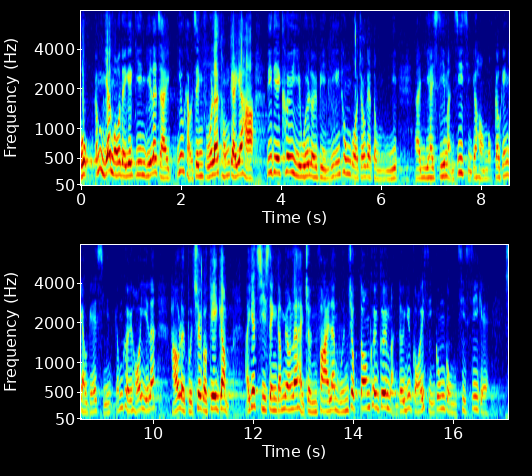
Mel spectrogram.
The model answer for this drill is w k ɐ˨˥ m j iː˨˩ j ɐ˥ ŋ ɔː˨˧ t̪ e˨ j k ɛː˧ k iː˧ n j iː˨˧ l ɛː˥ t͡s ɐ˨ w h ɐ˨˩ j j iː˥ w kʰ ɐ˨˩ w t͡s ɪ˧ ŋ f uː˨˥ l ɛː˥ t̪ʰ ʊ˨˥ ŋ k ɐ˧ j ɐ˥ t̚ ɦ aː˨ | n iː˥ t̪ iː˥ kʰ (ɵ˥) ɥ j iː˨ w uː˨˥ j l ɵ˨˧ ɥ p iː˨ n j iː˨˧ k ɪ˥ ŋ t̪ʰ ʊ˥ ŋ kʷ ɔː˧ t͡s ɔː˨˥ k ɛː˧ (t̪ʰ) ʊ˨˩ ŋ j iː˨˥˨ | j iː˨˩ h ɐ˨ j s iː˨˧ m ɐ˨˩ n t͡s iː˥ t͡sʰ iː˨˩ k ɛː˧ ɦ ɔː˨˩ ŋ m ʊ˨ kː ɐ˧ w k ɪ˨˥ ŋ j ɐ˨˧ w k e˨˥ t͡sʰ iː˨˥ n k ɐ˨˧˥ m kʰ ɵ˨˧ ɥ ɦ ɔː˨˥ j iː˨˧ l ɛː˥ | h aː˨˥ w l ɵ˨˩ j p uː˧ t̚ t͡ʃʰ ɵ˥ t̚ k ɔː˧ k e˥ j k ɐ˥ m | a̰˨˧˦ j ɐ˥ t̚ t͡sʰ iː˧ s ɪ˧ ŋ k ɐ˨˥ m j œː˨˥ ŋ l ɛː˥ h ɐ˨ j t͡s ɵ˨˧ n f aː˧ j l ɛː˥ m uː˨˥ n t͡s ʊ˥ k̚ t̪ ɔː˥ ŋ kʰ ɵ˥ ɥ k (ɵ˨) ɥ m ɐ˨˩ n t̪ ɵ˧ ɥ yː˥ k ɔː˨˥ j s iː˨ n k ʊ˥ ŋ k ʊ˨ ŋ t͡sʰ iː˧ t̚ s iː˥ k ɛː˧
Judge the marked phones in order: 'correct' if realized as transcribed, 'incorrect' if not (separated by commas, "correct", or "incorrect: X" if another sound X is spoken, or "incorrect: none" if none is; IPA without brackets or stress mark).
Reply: correct, incorrect: t̪, incorrect: ɵ˥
